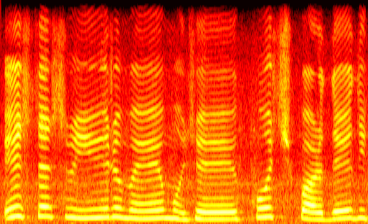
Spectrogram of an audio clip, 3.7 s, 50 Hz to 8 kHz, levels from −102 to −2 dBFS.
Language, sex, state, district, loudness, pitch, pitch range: Hindi, female, Madhya Pradesh, Katni, -14 LUFS, 285 Hz, 265-320 Hz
